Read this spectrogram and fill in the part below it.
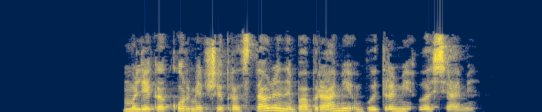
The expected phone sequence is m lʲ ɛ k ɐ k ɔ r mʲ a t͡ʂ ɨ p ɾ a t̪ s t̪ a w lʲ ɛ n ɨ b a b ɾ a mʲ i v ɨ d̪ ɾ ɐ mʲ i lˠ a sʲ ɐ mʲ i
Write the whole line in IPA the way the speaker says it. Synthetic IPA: m lʲ ɛ k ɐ k ɔ r mʲ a t͡ʂ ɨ p ɾ a t̪ s t̪ a w lʲ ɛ n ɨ b a b ɾ a mʲ i v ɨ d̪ ɾ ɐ mʲ i lˠ a sʲ a mʲ i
